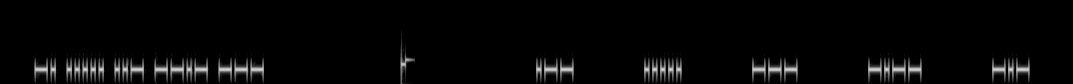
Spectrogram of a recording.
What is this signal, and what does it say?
Morse code, heard as a keyed tone, about 31 wpm, spaced as for 15 wpm, 700 Hz. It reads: N5UQO W5OYK
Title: USA Call Signs - 5 Characters - 6x Character Spacing - 30wpm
